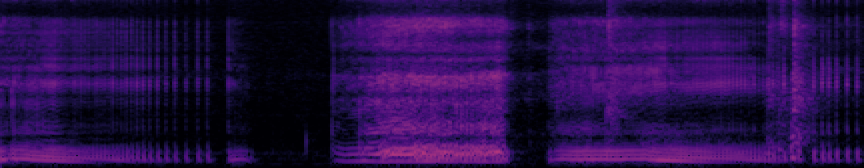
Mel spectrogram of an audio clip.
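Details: Sleeping bulldog: loud, rattling, low snores with a pause between breaths, ordinary noisy sleep breathing; snoring loud enough to keep someone awake.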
